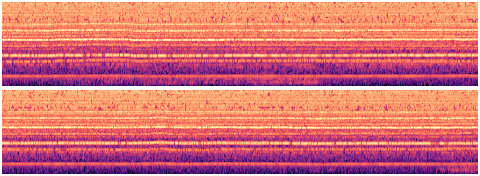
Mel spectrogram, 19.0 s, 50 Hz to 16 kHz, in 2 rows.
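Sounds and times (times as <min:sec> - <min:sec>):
drone motors whining: 0:00.0 - 0:11.1, 0:14.6 - 0:19.0.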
